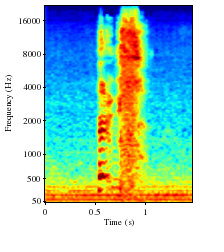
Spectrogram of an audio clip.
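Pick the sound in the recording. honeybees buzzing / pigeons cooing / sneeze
sneeze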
